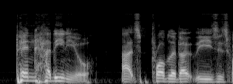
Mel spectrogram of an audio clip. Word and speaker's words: Pinheirinho: 9 at the left-hander, I think I can say this one, it's Pinheirinho.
